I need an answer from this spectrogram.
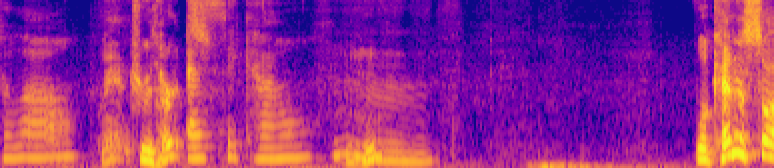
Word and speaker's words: Kennesaw: lull truth hurts well kenneth saw rhymes with law so all right black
